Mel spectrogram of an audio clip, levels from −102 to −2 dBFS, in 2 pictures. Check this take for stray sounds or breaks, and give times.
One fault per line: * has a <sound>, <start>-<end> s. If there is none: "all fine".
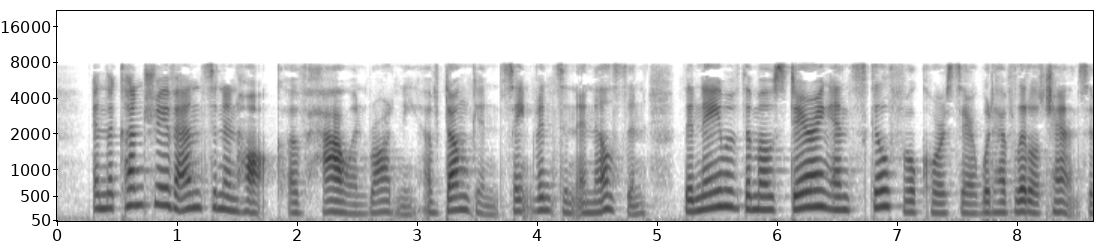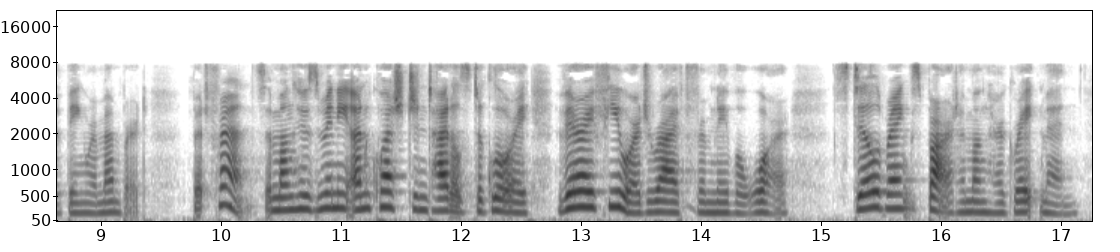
all fine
